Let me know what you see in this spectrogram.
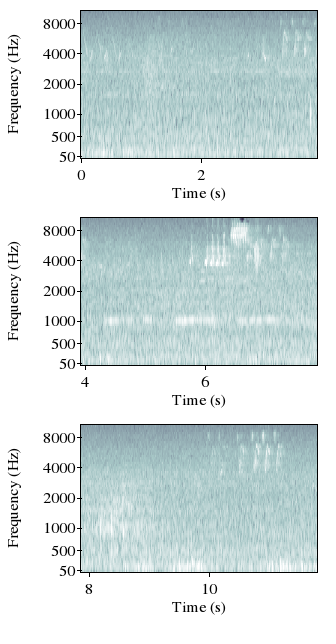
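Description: Small birds chirping in short, rapid high trills three times, over a low steady background rumble.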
